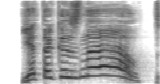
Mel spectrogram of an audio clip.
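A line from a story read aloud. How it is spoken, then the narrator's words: Yelled. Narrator (Russian): завопил Рон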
